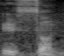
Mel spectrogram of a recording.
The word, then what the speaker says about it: ils sont: Double on the S, so ils sont. Ils sont. Oh, the, don't need double. You don't say the first S, hein?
